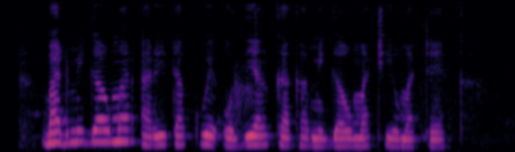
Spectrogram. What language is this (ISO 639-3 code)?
luo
